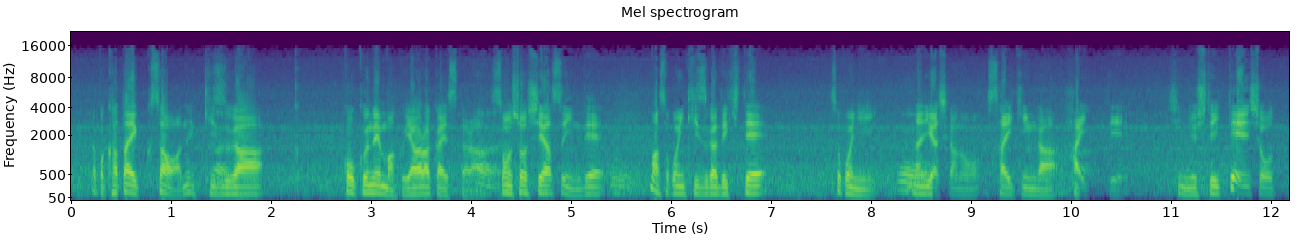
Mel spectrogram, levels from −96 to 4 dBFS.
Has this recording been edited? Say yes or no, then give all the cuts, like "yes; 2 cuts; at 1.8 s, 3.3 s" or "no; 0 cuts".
no; 0 cuts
